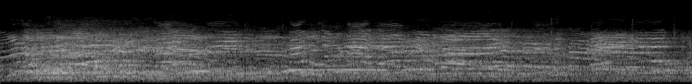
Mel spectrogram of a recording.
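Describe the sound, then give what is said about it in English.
An audience shouts overlapping answers all at once after a count of three, such as asparagus, pumpkin pie, lasagna and mashed potatoes, a dense, loud jumble of many voices calling out different answers together for several seconds with no single voice standing out. “And you have to yell it out so I can actually hear it.”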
